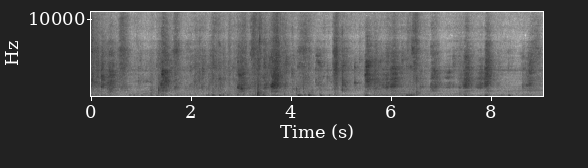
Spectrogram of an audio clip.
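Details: Puppy trying to convince his sister Cali to play, giving breathy panting bursts mixed with short whimpering whines and soft grunts in irregular runs, a brief spoken name at the end.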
